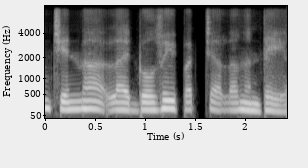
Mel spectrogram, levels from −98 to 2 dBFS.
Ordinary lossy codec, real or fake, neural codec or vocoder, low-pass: none; fake; codec, 16 kHz, about 1 kbps, DyCAST, with the encoder's durations; 7.2 kHz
